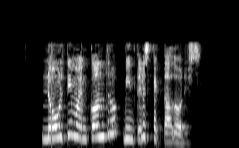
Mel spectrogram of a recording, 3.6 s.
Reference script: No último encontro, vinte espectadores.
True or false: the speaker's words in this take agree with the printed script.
true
